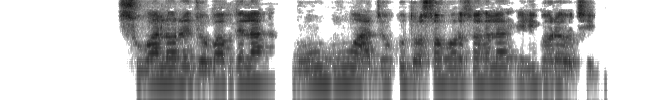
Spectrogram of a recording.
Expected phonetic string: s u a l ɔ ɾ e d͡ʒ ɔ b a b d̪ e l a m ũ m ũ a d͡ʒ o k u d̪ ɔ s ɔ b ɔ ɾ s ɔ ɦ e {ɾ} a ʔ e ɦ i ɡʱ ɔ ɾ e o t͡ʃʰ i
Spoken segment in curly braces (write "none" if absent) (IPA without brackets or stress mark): l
